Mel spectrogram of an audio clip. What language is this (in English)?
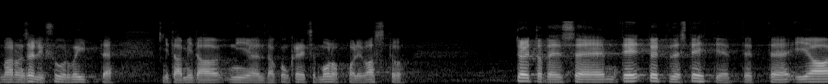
Estonian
